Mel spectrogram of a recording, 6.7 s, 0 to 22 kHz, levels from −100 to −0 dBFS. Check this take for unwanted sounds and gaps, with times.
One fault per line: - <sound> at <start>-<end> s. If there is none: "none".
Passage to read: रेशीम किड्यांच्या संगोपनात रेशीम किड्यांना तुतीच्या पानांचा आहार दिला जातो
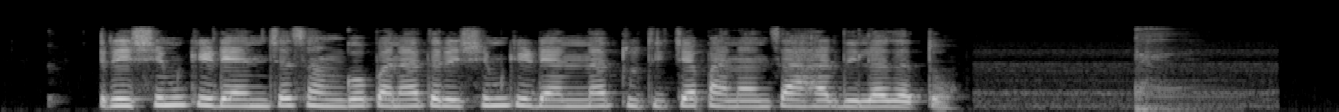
- thud at 5.7-6.2 s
